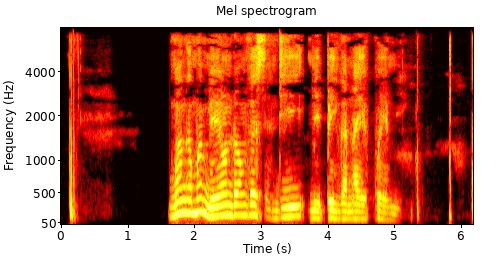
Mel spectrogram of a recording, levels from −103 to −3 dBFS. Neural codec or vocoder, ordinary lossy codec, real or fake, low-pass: none; AAC, 32 kbps; real; 7.2 kHz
